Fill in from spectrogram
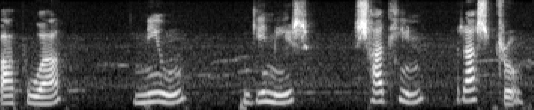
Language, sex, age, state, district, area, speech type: Bengali, female, 30-45, West Bengal, Purulia, rural, spontaneous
